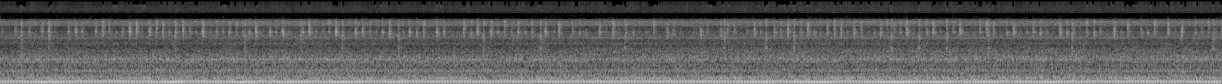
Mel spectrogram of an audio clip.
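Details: Volvo 850 at idle: low, regular knocking pulse about three or four beats a second over the hum, an engine knock.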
